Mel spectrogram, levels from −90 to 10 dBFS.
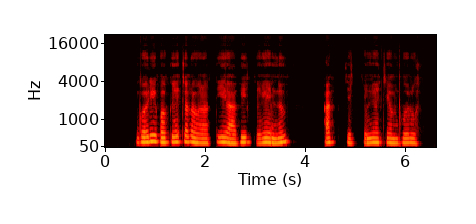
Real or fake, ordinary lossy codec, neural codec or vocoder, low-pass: fake; none; codec, 44.1 kHz, 2.6 kbps, SNAC; none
